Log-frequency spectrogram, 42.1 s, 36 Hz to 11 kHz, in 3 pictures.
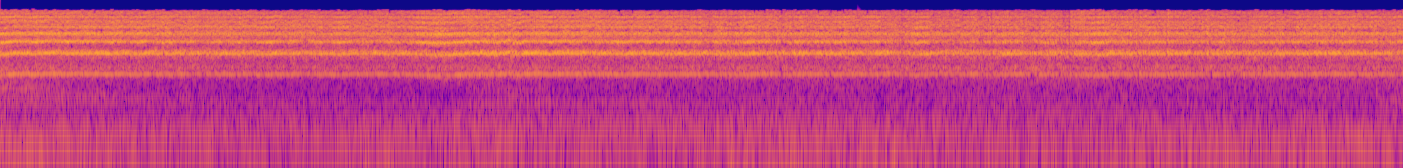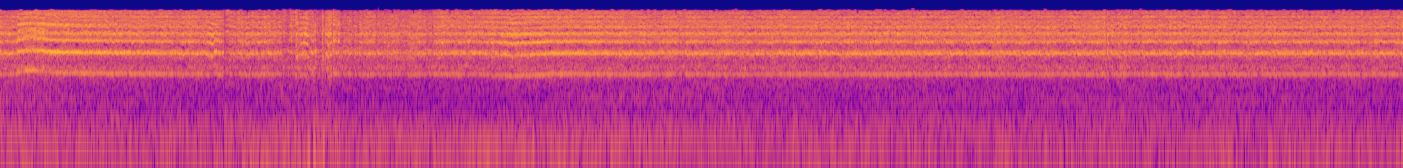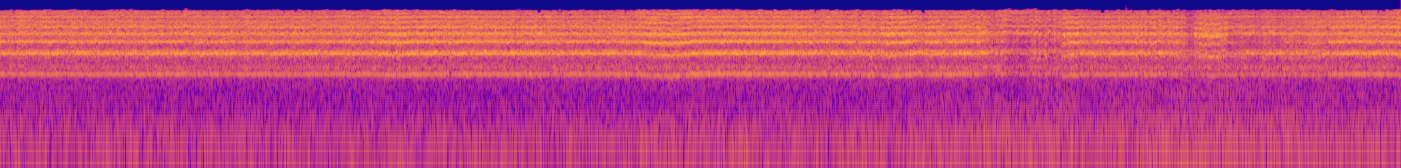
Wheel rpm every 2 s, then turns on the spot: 230, 230, 230, 230, 230, 230, 230, 240, 240, 230, 230, 230, 230, 240, 230, 230, 230, 230, 230, 230, 230.
none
